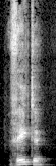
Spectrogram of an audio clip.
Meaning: feud
- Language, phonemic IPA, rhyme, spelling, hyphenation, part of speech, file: Dutch, /ˈveː.tə/, -eːtə, vete, ve‧te, noun, Nl-vete.ogg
